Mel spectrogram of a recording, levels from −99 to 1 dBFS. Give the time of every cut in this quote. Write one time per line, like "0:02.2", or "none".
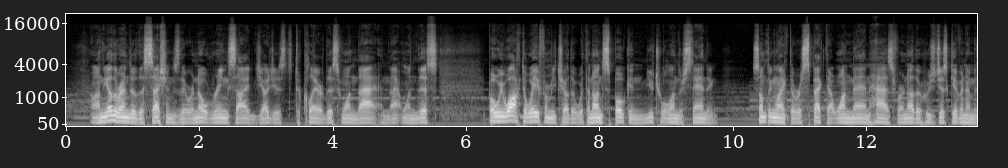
0:10.7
